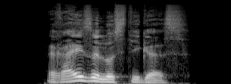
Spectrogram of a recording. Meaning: strong/mixed nominative/accusative neuter singular of reiselustig
- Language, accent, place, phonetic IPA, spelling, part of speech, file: German, Germany, Berlin, [ˈʁaɪ̯zəˌlʊstɪɡəs], reiselustiges, adjective, De-reiselustiges.ogg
